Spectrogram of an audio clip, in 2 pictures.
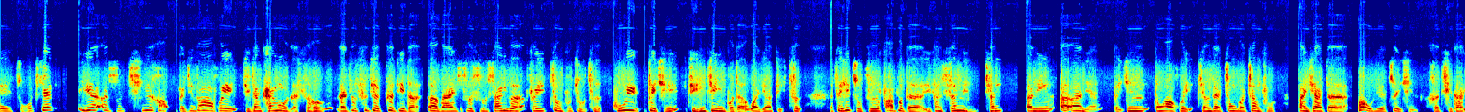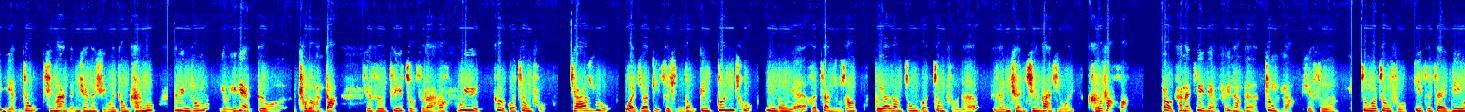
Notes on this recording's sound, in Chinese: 现旅居德国的时评家。接受本台电话采访。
